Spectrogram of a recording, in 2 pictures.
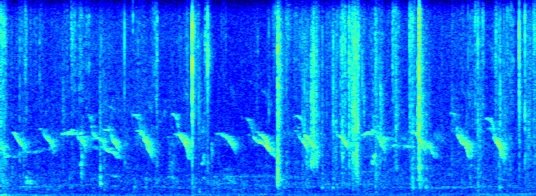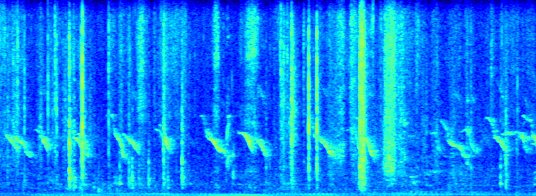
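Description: Chicks peeping over and over, short falling cheeps several a second, with scattered sharp clicks and scrapes from a rattan strip being pulled and wrapped around a bamboo joint.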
